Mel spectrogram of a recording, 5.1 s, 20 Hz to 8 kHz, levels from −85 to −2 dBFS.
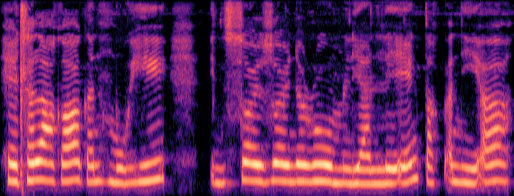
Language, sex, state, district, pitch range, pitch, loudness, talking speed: Mizo, female, Mizoram, Aizawl, 230-265 Hz, 250 Hz, -15 LUFS, 200 wpm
